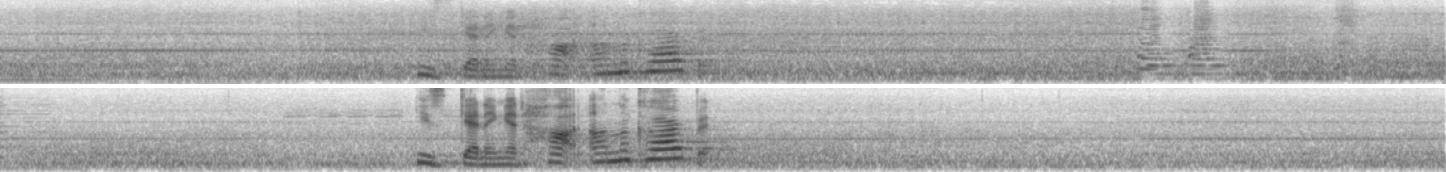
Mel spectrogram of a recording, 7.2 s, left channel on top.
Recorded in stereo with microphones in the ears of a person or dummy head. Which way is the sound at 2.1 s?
55° right (ahead or behind).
